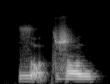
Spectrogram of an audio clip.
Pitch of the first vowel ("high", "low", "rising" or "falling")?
falling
